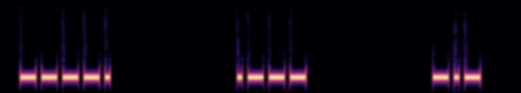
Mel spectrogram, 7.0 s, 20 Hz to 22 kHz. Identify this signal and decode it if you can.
Morse code, heard as a keyed tone, about 17 wpm, spaced as for 5 wpm, 700 Hz. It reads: 9JK
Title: USA Call Signs - 8x Character Spacing - 17wpm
